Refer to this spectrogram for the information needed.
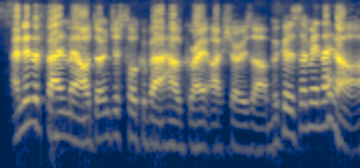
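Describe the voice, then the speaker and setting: In an Australian accent, a man talks at a very fast pace with a bright, sharp tone and very wide pitch swings. The recording is very clean, with a silent background. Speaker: gaming podcast co-host. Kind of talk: casual chat.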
